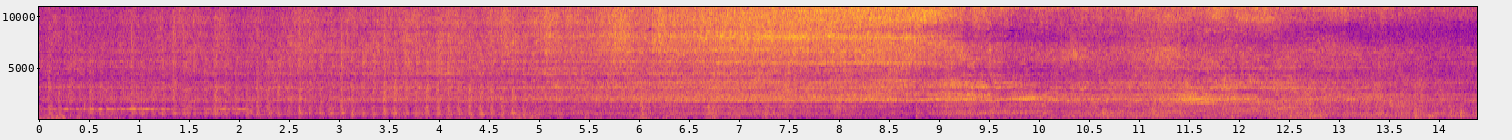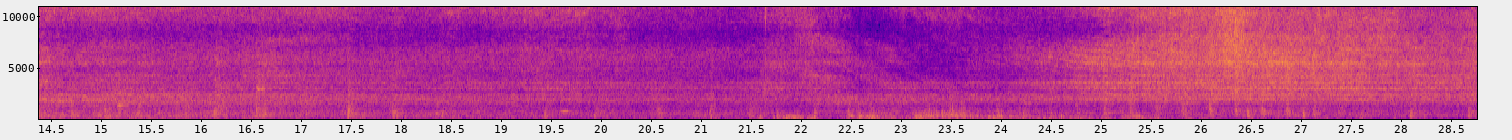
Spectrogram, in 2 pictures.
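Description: A narrow-gauge steam-hauled passenger train rolls slowly into a station and passes close by. The wheels squeal high on the curved track for several seconds in the first half, then the carriages rattle and click over the rail joints as they go by.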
